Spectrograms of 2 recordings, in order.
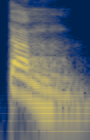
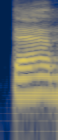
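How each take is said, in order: First: The vowel sounds like the one in cut. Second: The vowel sounds like the one in cat. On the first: The speaker calls it right. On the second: The speaker calls it wrong. "ಟ್ಯಾನ್ ಅಲ್ಲ"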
